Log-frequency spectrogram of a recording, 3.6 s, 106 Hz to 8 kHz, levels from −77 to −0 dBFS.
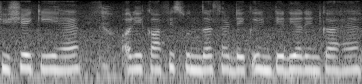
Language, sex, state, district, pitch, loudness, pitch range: Hindi, female, Uttar Pradesh, Muzaffarnagar, 225 Hz, -15 LUFS, 220-230 Hz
